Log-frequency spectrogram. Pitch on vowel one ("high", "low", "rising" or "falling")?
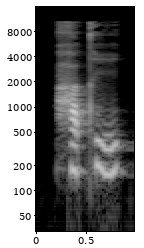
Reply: low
